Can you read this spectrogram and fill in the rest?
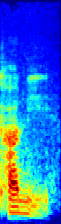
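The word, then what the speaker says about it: kanë: And that's uh, spelled uh, Kane, right? Uh, K A uh, N E, right? So kind of similar to cane sugar,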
